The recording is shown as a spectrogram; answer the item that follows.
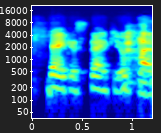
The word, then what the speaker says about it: vagus: Vagus nerve, which is really Vegas.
